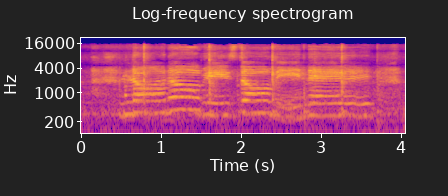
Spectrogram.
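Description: Singing by a high voice, holding long notes, with music.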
